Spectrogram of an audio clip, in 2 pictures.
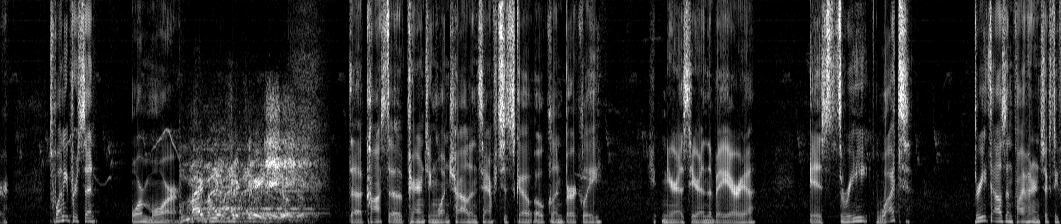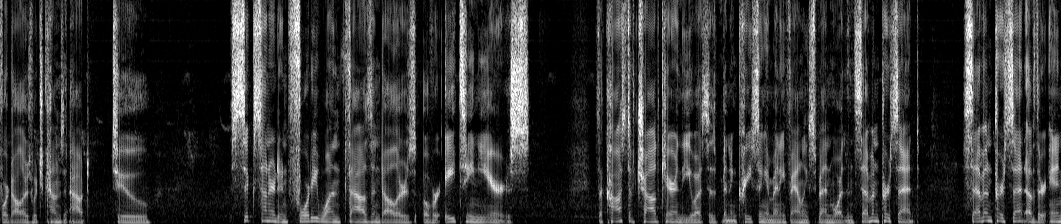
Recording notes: podcasts live from Café Anyway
